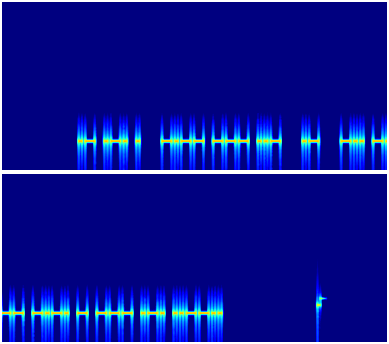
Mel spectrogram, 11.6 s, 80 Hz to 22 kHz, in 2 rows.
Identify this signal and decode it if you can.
Morse code, heard as a keyed tone, about 25 wpm, 700 Hz. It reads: ARE YOU A DOCTOR?
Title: Sentences from Top 1500 Words 25wpm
